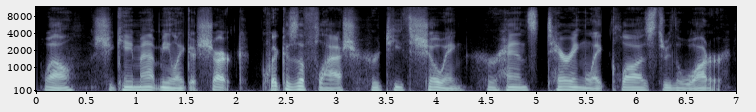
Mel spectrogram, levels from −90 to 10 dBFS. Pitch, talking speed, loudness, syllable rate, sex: 100 Hz, 195 wpm, -20 LUFS, 4.2 syllables/s, male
